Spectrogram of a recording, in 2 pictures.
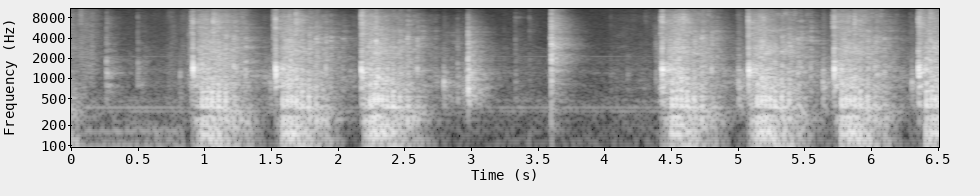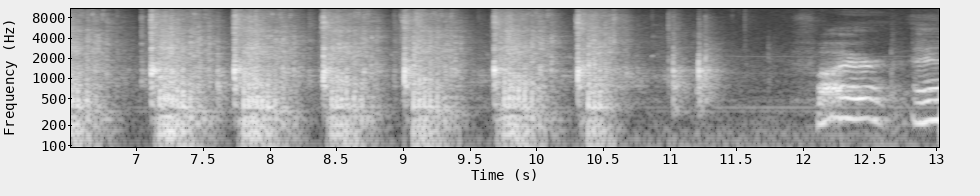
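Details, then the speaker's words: Old chainsaw with a wet spark plug that does spark: repeated pull-cord rips, about one a second, with no firing between pulls. It started after sitting overnight, so the cylinder was probably flooded with too much fuel. "the fact that it fired up after sitting overnight lets us know that our cylinder was probably flooded we just had too much gas in there for that spark plug to ignite"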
